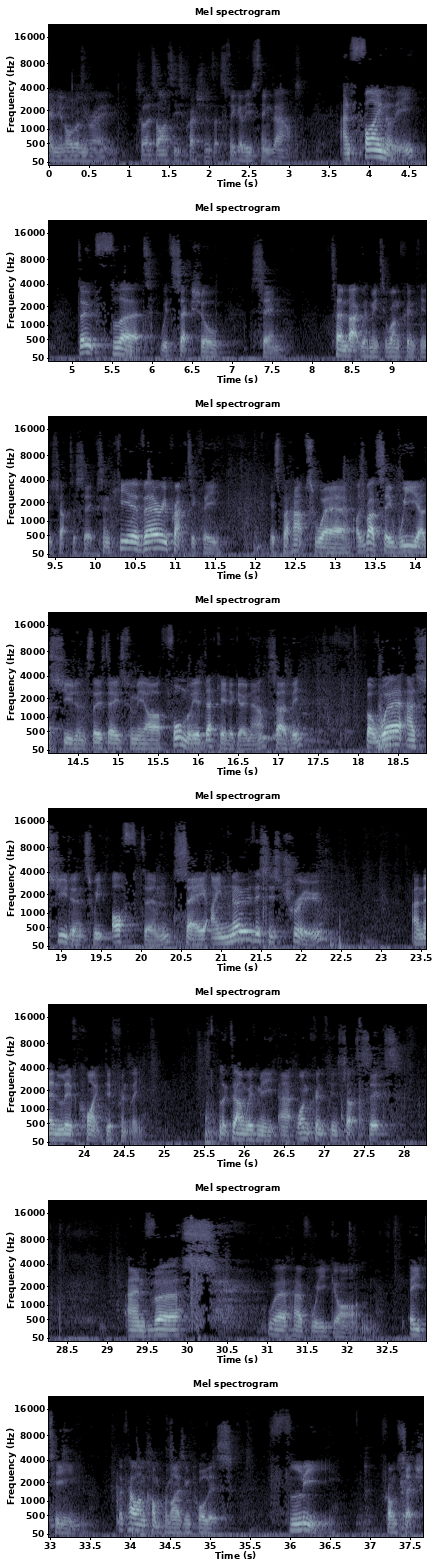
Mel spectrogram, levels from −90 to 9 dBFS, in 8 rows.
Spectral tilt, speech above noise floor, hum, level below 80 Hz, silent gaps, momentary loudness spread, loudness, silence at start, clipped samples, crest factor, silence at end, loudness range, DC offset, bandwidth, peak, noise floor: -5 dB/octave; 29 dB; none; -56 dBFS; none; 19 LU; -28 LUFS; 0 s; under 0.1%; 22 dB; 0 s; 7 LU; under 0.1%; 16.5 kHz; -8 dBFS; -57 dBFS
